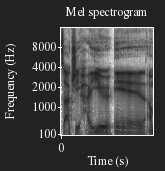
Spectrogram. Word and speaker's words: Jair: The proper pronunciation for this is actually "Jahier".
